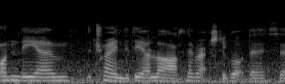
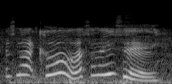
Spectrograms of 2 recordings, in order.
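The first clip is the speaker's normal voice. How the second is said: thrilled and much higher; excited; 12 semitones higher, 5 dB louder than usual. Real, not acted. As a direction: gasp it out in delight. Surprised by view from bridge.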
